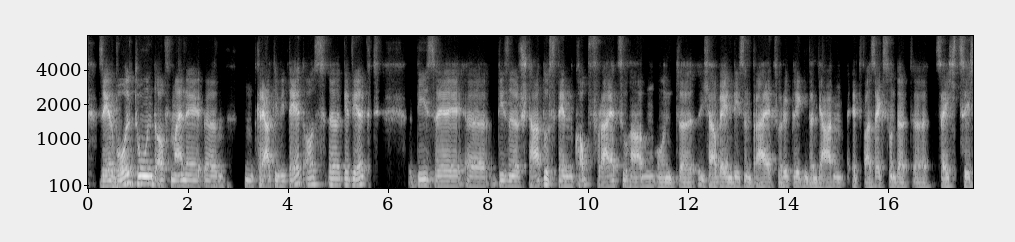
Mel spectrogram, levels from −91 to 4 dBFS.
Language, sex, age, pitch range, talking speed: German, male, 60-79, 85-120 Hz, 95 wpm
